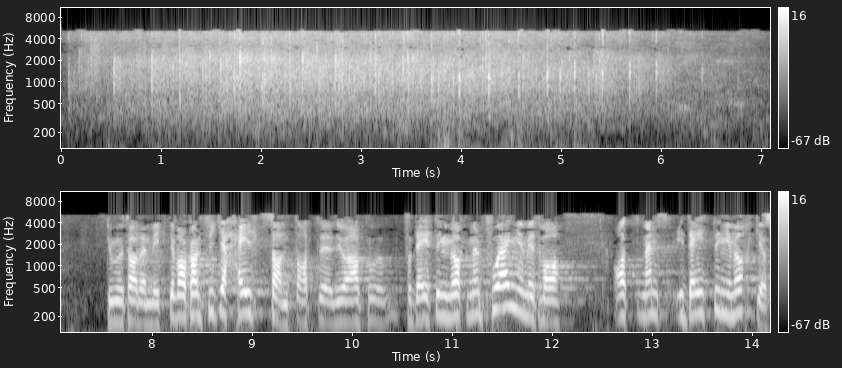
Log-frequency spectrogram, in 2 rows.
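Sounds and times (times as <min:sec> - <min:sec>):
audience applause: 0:00.0 - 0:06.7
speech: 0:07.6 - 0:14.1.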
